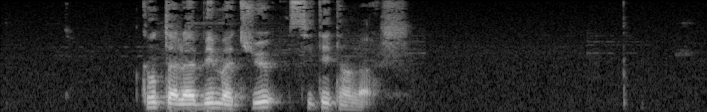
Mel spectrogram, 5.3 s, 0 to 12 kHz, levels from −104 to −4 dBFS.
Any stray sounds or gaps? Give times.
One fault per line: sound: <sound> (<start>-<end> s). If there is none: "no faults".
no faults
